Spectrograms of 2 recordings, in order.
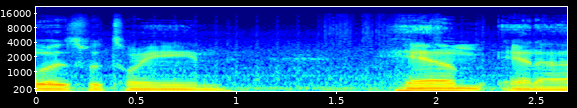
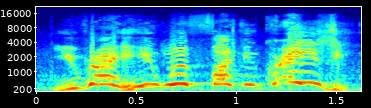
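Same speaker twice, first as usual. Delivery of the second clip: much higher, louder hyped exclaim; hyped high yell; 6 dB louder than usual. Real, not acted. Host reacting to a wild anime fight, high hyped yell. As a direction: burst out in hype.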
